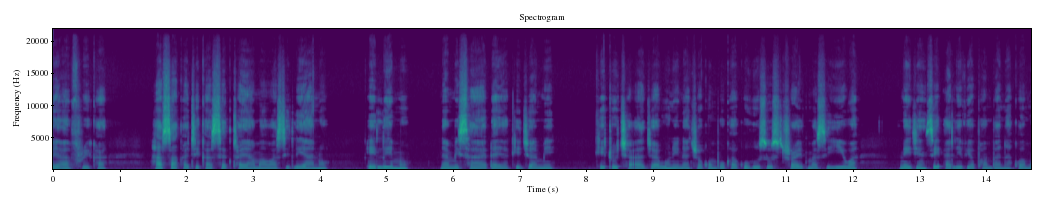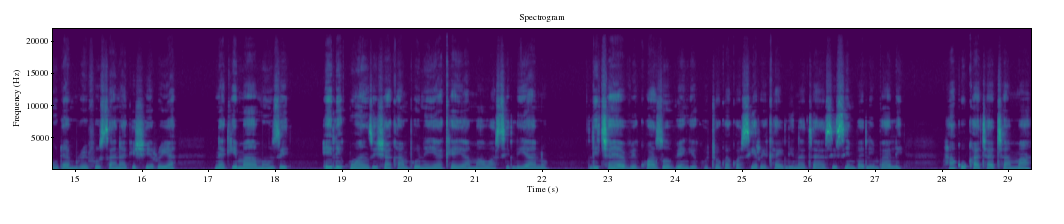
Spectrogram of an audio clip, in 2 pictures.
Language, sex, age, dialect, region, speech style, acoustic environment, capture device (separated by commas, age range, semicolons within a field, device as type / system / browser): Swahili, female, 25-34, Kenya - Nairobi Sheng-influenced, Kenya, happy, silence, mobile / Linux / Chrome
